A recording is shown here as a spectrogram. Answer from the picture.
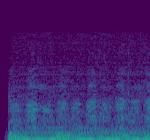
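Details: Pregnant yellow Labrador Retriever lying on a couch while her owner pets her under the chin; soft, steady panting in quick rhythmic breaths, several per second, with no other sounds.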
